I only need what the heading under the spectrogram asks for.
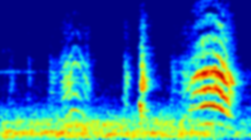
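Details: Indian ringneck parrot giving short, high, harmonic screechy calls, the loudest one near the end, over a constant broadband hiss.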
